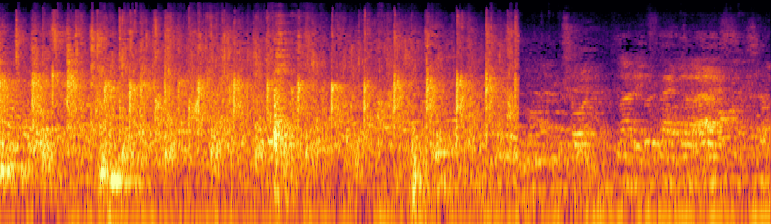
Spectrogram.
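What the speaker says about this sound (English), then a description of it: "Keep that clapping going while Colin's walking up here" Audience applause at a boxing hall of fame event, dense clapping from a crowd in a hall with someone speaking over it; the clapping stops abruptly near the end, leaving the room quieter.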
